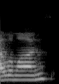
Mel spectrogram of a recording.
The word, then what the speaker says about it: Le Mans: Do you pronounce it Le Mans? – Yeah, Le Mans. – Yeah, Le Mans.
